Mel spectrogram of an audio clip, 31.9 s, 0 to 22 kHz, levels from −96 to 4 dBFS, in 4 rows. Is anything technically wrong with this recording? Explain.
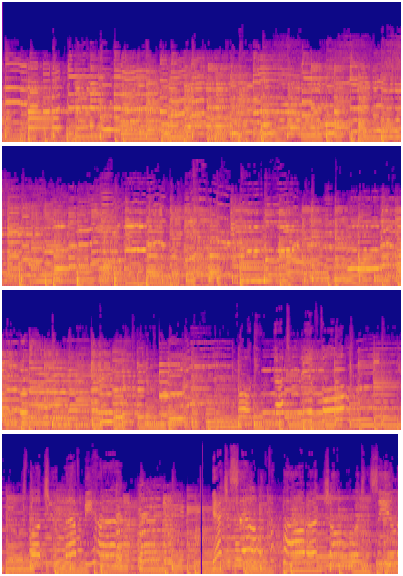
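Yes. From 27.90 to 27.94 s there is a gap at a join of encoded pieces: separately encoded segments joined untrimmed leave a gap of about 38 ms with smeared edges.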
